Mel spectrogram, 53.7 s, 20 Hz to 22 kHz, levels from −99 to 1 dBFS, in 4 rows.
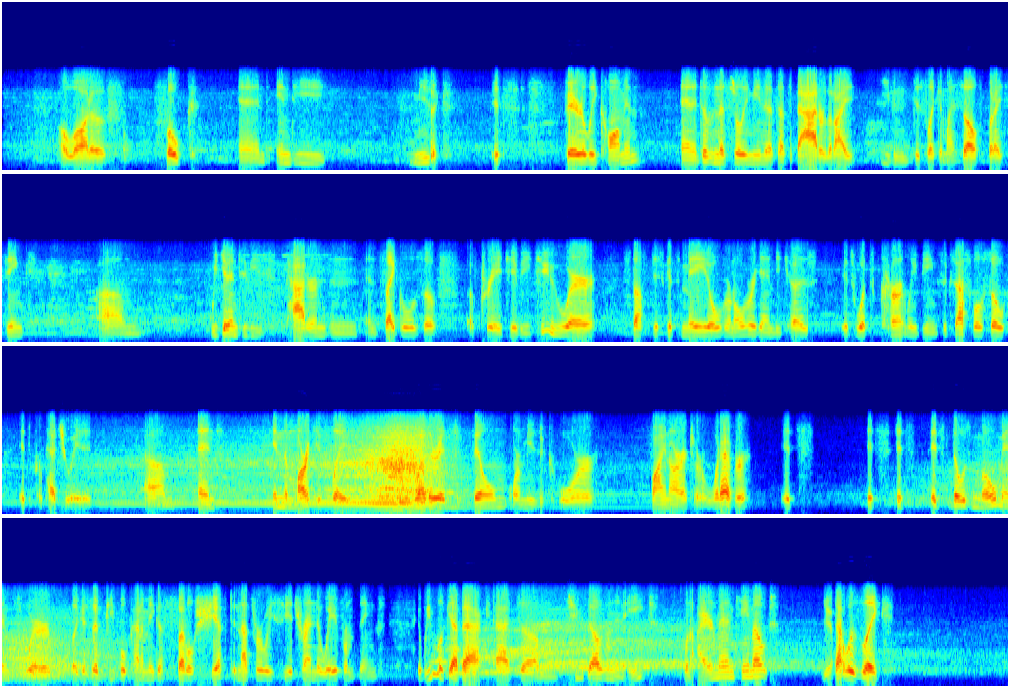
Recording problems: phone-call audio; poor line; nothing above 4 kHz
traffic noise; loud; throughout; 4 dB below the speech

